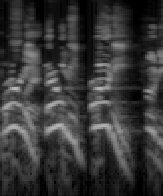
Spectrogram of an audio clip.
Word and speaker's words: Boutte: Booty. Sorry, but they say Boutte. They say Boutte in the French Quarter. But he said he pronounces it booty.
